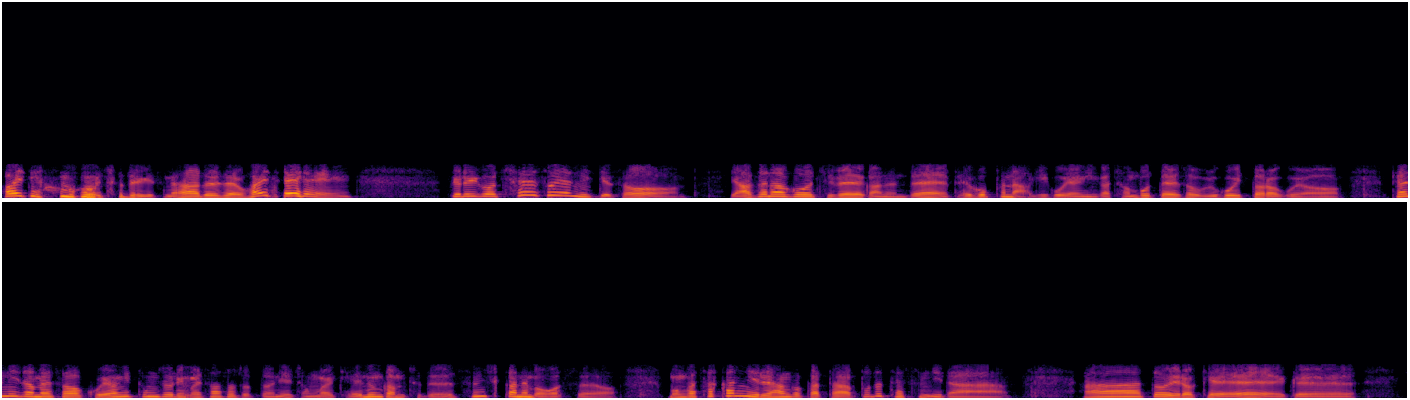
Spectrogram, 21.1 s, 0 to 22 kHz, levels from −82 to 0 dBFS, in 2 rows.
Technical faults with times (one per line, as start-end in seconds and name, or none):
0.00-21.08 GSM full-rate codec
0.64-0.73 lost GSM frames
7.66-7.72 lost GSM frames
11.92-11.98 lost GSM frames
